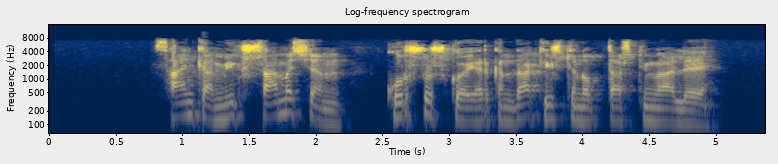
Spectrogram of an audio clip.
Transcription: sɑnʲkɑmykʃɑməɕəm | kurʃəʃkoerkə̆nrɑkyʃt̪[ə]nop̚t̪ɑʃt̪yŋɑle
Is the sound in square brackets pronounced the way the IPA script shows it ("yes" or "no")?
yes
